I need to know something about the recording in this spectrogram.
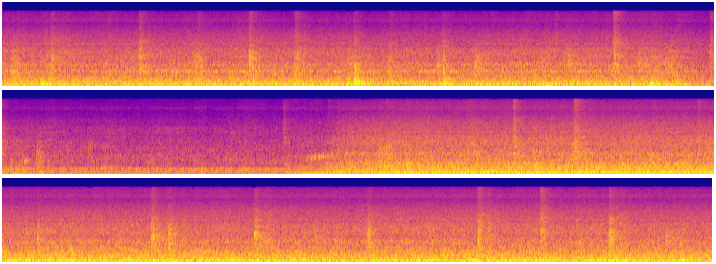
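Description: Clothes thump inside a tumbling dryer drum.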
